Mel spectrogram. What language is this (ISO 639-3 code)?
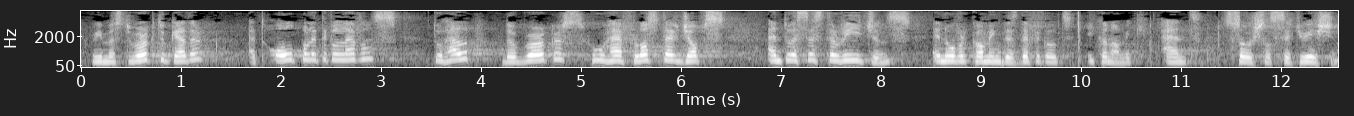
eng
